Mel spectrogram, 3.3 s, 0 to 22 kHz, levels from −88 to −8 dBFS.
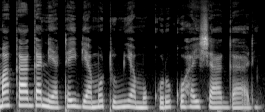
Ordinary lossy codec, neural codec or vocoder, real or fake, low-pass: none; none; real; none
